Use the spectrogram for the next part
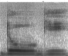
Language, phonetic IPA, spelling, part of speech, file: Polish, [ˈdwuɟi], długi, adjective / noun, Pl-długi.ogg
